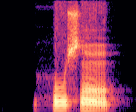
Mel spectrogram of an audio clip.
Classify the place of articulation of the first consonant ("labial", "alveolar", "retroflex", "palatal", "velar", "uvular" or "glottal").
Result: glottal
